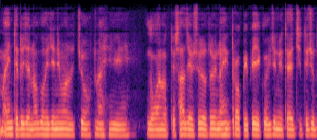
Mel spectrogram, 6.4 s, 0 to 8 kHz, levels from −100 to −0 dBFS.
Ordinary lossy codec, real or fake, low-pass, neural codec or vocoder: none; fake; 7.2 kHz; autoencoder, 48 kHz, 32 numbers a frame, DAC-VAE, trained on Japanese speech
